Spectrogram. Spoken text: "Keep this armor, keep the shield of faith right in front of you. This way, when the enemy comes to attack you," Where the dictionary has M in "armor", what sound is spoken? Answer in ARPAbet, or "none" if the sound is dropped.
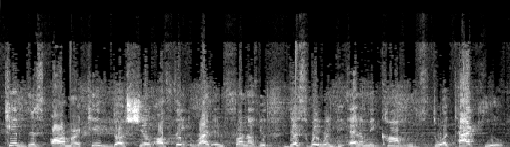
M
